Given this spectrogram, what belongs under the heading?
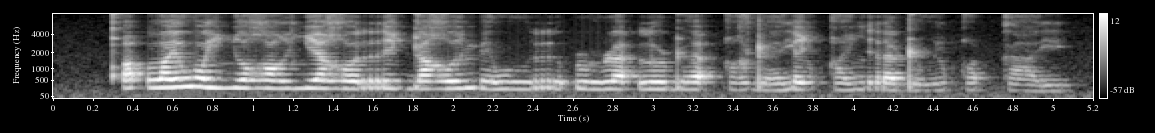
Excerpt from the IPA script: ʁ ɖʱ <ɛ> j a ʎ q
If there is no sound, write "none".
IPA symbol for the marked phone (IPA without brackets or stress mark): ɛ̤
